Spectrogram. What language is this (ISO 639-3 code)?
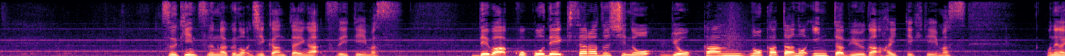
jpn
